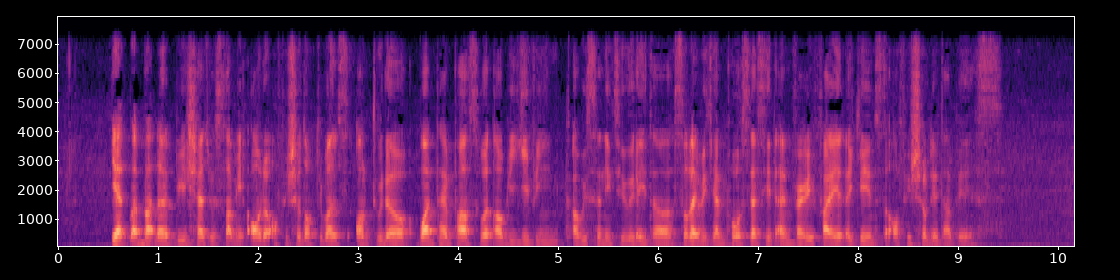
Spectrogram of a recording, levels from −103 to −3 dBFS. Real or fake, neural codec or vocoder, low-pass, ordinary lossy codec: fake; codec, 16 kHz in and 24 kHz out, 2.2 kbps, FireRedTTS-2 codec; 7.2 kHz; none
